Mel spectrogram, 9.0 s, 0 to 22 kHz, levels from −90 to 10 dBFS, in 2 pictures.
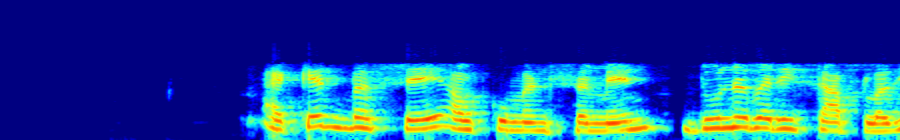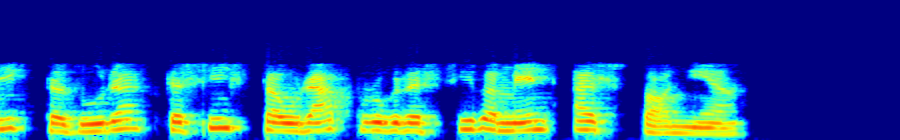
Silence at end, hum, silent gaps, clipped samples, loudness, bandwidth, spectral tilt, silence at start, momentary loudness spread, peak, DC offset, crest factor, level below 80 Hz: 0.8 s; none; none; under 0.1%; -15 LUFS; 4.1 kHz; -5 dB/octave; 1.3 s; 6 LU; 0 dBFS; under 0.1%; 14 dB; -56 dBFS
